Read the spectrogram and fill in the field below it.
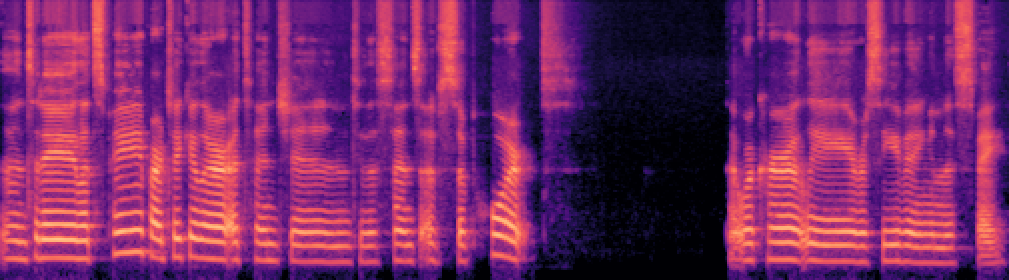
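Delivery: unhurried guiding voice with long pauses; guided meditation. Real, not acted. Meditation teacher settling online group into posture and breath, guided meditation. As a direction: ease them into stillness, phrase by phrase.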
